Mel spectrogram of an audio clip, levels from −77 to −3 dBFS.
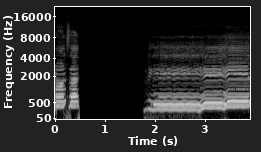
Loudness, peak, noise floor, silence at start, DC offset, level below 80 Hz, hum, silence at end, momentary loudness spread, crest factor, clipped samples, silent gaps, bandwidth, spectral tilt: -24 LUFS; -10 dBFS; under -90 dBFS; 0 s; under 0.1%; -58 dBFS; none; 0 s; 8 LU; 14 dB; under 0.1%; none; 13.5 kHz; -3.5 dB/octave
